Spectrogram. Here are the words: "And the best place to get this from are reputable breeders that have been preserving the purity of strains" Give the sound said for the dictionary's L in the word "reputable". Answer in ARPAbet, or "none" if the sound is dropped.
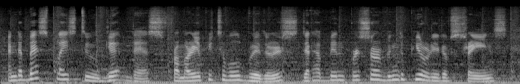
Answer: L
